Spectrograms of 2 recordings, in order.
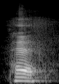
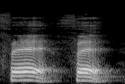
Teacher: लेकिन जब आप वो उर्दू वाला जब फै बोलेंगे जिसके नीचे नुक्ता लगा होगा उसको बोलेंगे फै। वह ध्वनि होठ भी इस्तेमाल होंगे और दांत भी इस्तेमाल होंगे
